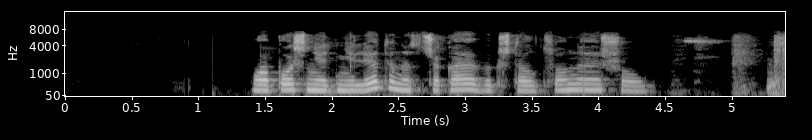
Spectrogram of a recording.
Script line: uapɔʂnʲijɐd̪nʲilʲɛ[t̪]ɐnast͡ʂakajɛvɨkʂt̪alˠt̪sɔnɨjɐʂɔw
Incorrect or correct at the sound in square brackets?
correct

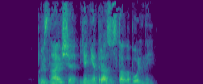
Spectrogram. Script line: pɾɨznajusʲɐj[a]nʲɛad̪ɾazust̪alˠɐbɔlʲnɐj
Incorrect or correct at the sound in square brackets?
correct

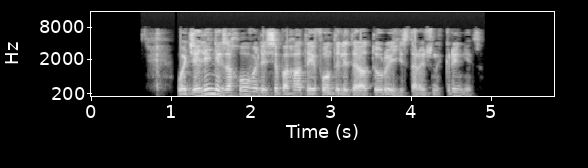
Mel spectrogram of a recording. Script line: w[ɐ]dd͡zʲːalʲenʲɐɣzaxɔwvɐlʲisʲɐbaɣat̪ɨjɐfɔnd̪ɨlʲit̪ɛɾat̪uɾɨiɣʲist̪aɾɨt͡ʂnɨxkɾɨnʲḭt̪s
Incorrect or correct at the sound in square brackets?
correct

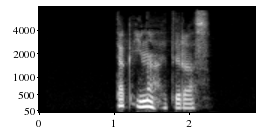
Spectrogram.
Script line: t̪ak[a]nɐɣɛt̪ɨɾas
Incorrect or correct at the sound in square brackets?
incorrect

